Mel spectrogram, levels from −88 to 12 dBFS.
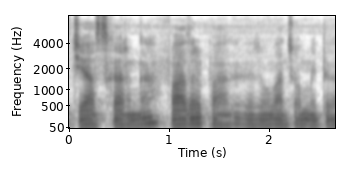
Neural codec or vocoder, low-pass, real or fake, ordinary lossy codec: none; none; real; none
